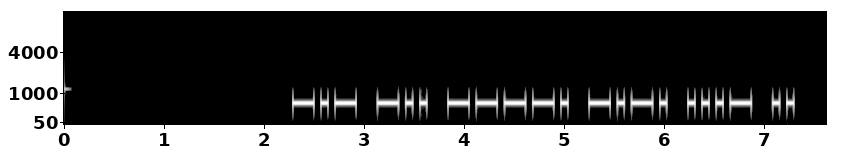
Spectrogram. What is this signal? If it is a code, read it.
Morse code, heard as a keyed tone, about 17 wpm, 700 Hz. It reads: KD9CVI
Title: USA Call Signs - 6 Characters - Repeated 3x - 17wpm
